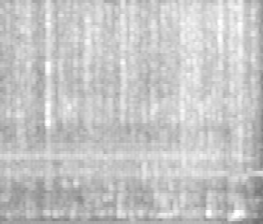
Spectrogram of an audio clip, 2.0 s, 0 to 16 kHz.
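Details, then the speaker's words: Homemade mini self-priming water pump driven by a 775 DC motor with a check valve, switched on: steady low motor hum with water trickling through, then a clean cut-off; it draws water automatically though pressure is a bit low; normal running. "এটা জল automatic টানতে পারে কারণ এটা self start motor, যে জন্য 775 DC motor এখানে লাগানো হচ্ছে, কিন্তু প্রেসারটা একটু কম, তবে এটা অটোমেটিক জল টানতে পারে।"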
